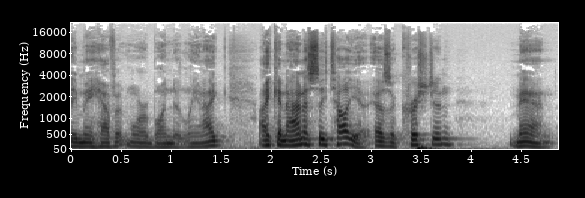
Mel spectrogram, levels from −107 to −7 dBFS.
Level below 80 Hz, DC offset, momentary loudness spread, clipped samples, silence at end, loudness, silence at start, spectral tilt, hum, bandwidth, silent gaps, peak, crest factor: -34 dBFS; under 0.1%; 10 LU; under 0.1%; 0.05 s; -22 LUFS; 0 s; -5 dB/octave; none; over 20 kHz; none; -4 dBFS; 18 dB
